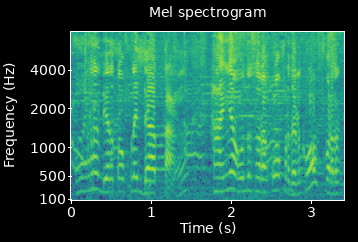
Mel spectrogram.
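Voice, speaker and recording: A man with an Indonesian accent giving excited play-by-play commentary on an esports match in long, run-on calls. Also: extremely high pitch, fast. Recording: music behind the voice.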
